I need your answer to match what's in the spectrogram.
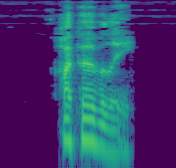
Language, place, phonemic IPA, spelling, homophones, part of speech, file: English, Queensland, /hɑeˈpɜːbəli/, hyperbole, hyperbolae, noun, En-au-hyperbole.ogg
- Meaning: 1. Deliberate overstatement, particularly extreme overstatement 2. An instance or example of such overstatement 3. A hyperbola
